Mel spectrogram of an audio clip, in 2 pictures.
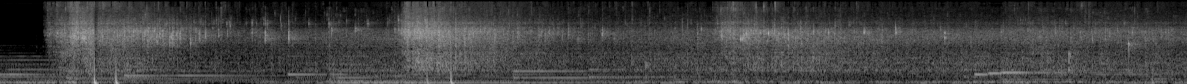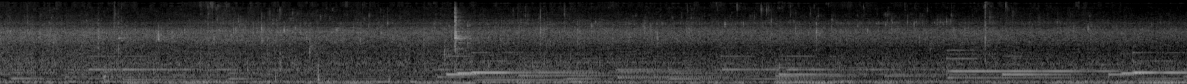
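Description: Potato sticks for French fries sizzle in hot oil in a pan, with loud bubbling bursts early on that settle into a continuous crackling fry; faint tonal music runs underneath.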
